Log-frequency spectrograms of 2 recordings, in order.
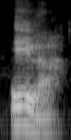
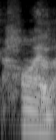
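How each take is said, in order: First: The first vowel sounds like ee. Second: The first vowel sounds like eye. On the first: This is the original pronunciation. The speaker calls it right. "It's actually pronounced Hila" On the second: This is how English speakers say it. The speaker calls it wrong. "that's how an English speaker would say it"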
